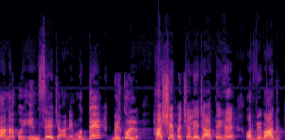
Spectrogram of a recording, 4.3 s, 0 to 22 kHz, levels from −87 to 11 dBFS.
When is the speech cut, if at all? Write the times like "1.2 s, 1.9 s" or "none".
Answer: 1.6 s

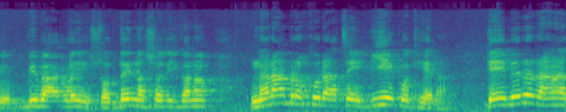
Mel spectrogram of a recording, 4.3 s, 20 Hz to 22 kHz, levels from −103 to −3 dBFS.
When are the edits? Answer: 1.7 s

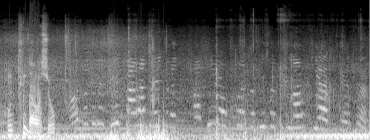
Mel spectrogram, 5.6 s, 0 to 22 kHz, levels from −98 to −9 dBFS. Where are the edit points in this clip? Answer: none

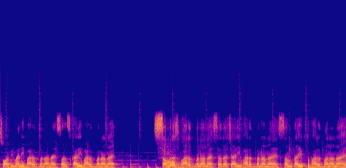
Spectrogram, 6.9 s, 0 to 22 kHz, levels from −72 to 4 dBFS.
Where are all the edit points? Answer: none

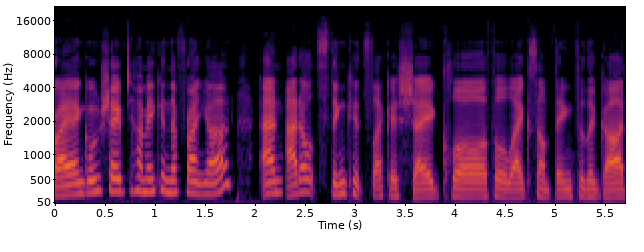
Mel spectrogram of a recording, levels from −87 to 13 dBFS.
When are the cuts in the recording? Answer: 2.1 s

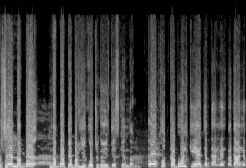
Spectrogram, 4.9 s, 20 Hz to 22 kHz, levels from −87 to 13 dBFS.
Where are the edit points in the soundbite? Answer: 2.8 s

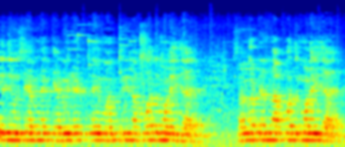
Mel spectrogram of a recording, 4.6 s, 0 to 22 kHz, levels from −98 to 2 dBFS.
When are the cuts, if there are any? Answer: none

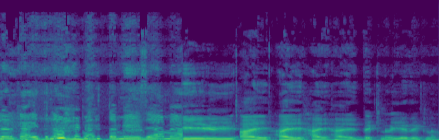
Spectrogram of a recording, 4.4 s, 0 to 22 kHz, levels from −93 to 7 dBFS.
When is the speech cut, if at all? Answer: 1.9 s

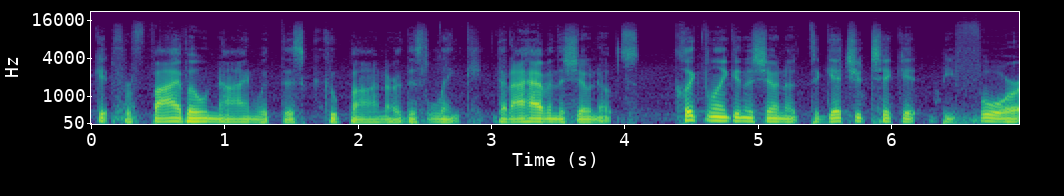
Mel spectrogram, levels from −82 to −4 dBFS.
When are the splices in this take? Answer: none

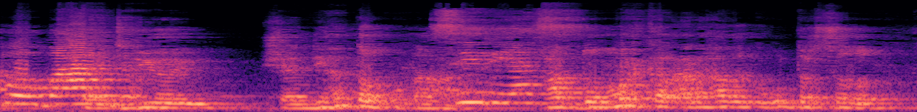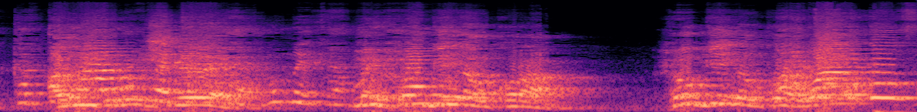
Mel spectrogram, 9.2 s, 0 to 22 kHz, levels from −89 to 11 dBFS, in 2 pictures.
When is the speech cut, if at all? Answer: none

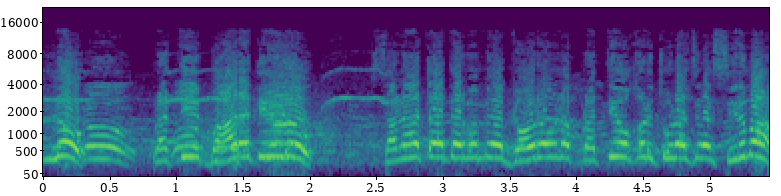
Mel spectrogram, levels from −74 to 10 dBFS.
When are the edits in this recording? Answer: none

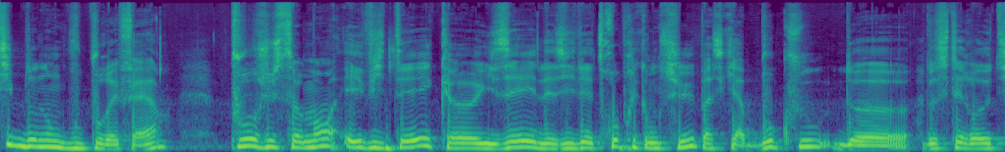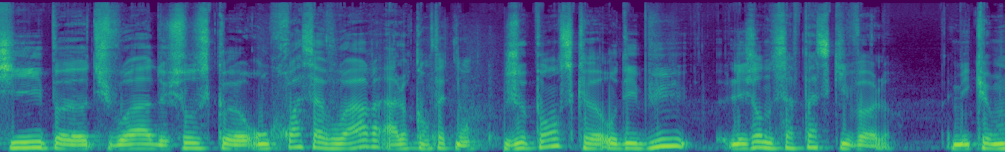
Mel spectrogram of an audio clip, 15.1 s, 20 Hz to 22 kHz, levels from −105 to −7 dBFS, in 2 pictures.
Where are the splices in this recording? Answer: 6.9 s, 11.2 s

